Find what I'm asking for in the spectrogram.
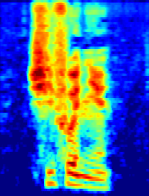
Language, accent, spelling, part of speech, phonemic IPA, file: French, France, chiffonnier, noun, /ʃi.fɔ.nje/, LL-Q150 (fra)-chiffonnier.wav
- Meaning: 1. rag-gatherer 2. chiffonier (item of furniture)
